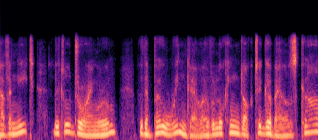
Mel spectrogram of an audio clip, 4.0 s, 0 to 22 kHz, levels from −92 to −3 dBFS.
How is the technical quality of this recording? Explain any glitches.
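Quality's pretty rough, with heavy Opus voice compression from start to finish. The SILK coder starves the excitation at a rate that points to roughly 10 kbps and cuts everything above 8.8 kHz, so the speech sounds muffled, hoarse and a bit robotic.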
